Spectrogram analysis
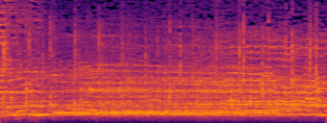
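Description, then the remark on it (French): A teacher's school class of children cheers and shouts together in a loud, sustained burst of high-pitched voices, an excited champion's welcome for a visitor, holding steady for a few seconds without any clear speech. “Certaines personnes vous ont suivi et vous ont même attendu, du coup, comme cet enseignant qui a été séduit par votre démarche et qui vous a réservé, avec sa classe, un accueil digne d'un grand champion.”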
